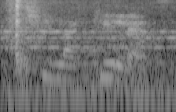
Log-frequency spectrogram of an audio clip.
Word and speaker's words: chilaquiles: How do you pronounce it? Chilaquiles. Chila, Chilaquiles.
